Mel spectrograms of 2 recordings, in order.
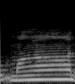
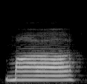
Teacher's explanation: अला मा आताहुमुल्लाहु में माँ की आवाज़ आपने नाक में नहीं लेके जानी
